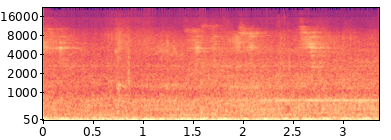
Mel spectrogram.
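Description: A train rolls along a railroad near a highway bridge in St. Louis Park, Minnesota, giving a steady low rumble and rush from a moderate distance, with a faint squeal late on and no talk.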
